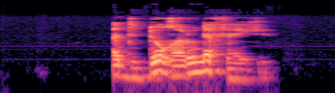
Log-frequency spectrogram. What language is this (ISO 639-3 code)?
kab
